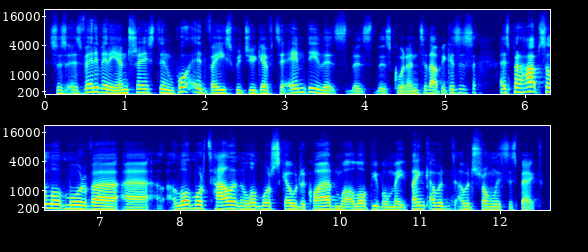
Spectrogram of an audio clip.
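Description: A man's voice: mid-range voice, fairly quick, no room sound, clean studio sound. A man from Scotland with a Scottish accent, hosting a podcast and repeating words as he works out his questions. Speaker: podcast host.

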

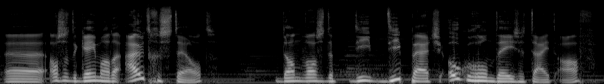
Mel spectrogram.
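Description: A man in a casual podcast discussion who starts haltingly and repeats his words. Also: a little high, lively intonation, mellow, soft background music. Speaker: podcast panelist.

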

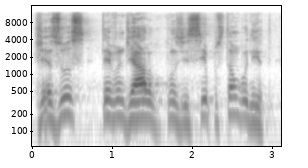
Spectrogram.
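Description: A man with a Minas Gerais Brazilian accent, preaching a humorous sermon in church, jumping between loud emphatic lines and soft asides. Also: a little high, fairly quick. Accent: Minas Gerais Brazilian Portuguese.

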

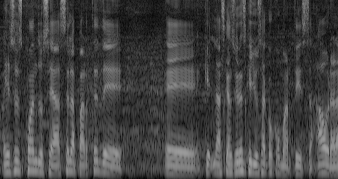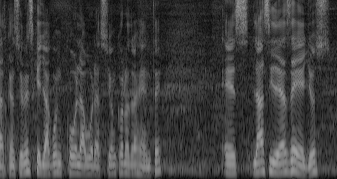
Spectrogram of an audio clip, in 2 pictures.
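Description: A man from Colombia with a Colombian-Venezuelan border accent, a music producer talking through his work in a relaxed interview, pausing and restarting his sentences. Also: medium pitch, noisy background. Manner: thoughtful, restarts often. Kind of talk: casual interview conversation.

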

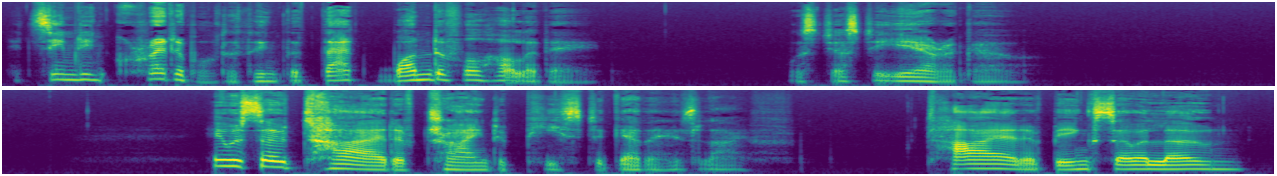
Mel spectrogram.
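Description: A British woman reading fiction as an audiobook narrator, with measured, expressive, dramatic storytelling. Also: sits low, creaky, no echo, studio quality.

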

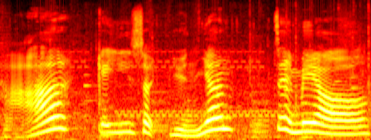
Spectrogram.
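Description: A woman's voice: medium pitch, huge pitch swings, takes it slowly, over music. A woman with a Hong Kong Cantonese accent playing a blunt, teasing co-worker in a comedic audio drama, given to mock-serious exaggeration. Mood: playful, animated.

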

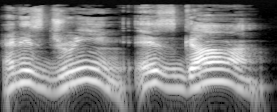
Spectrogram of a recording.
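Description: A man's voice: fairly high pitch, animated, slow pace, husky, pitched above the performer's own voice, full character voice. A man doing an earnest little girl. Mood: urgent. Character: earnest nine-year-old girl, brave and direct.

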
